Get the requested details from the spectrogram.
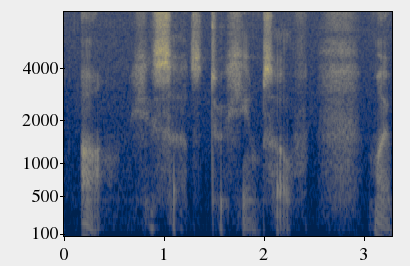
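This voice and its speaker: A man talks with a non-native accent. His pace is very slow. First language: not English. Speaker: storyteller. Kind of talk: reading aloud.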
